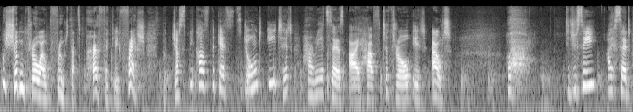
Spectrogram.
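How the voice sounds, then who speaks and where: An actress playing a put-upon hotel worker who complains chattily about throwing out food in a scripted comic sketch. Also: female voice, high-pitched, a bit bright, full character voice.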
